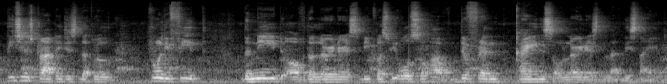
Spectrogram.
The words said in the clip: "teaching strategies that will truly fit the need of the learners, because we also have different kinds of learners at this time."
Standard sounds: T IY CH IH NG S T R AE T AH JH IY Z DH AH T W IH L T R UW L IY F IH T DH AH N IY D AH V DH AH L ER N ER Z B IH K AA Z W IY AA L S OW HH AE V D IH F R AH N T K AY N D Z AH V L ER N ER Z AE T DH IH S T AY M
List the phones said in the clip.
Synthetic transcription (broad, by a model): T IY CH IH NG S T R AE T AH JH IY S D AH T W IH L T R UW L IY F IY T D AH N IY D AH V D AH L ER N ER S B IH K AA S W IY AA L S OW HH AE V D IH F R AH N T K AY N D S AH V L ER N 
